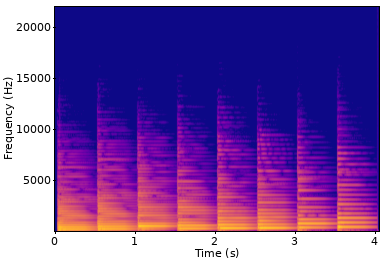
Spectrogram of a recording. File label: A minor scale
